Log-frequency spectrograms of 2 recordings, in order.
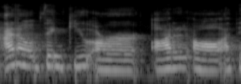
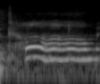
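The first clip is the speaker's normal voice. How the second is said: drawn-out, higher sing-song delight; excited; 10 semitones higher, 3 dB quieter than usual. Real, not acted. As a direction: stretch it out in happy anticipation. Delighted that guests may come.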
